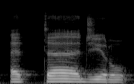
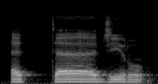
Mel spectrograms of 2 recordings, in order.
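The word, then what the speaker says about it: التاجر: Avec l'article, on va prononcer at-tajiru, at-tajiru. Et le détail de la prononciation est comme ceci. Donc on supprime le lam et on dédouble le ta, tout simplement.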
